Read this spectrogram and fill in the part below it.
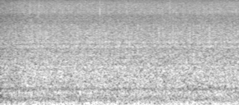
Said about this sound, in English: I come around here almost daily, totally for the fountain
